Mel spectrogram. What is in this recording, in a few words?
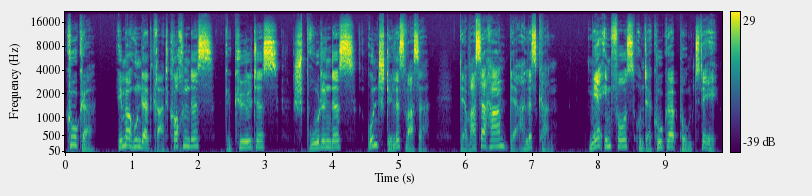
male german comercial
